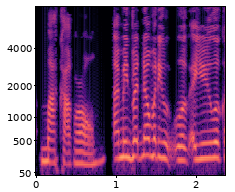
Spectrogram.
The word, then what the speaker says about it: macaron: We always say macaroon, right? Yeah. And it hurts my heart a little bit. And we mean the little French Oreo thing. You do. Macaron.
